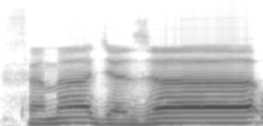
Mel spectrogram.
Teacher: فَمَا جَزَاءُ مَن يَفْعَلُ ذَلِكَ مِنكُمْ إِلَّا خِزْيٌ فِي الْحَيَاةِ الدُّنْيَا فَمَا جَزَاءُ یہاں آپ دیکھ رہے ہیں بڑی مد ہے تو آپ خوب کھینچ کر پڑھیں گے, اور جزا میں ذال نہیں ہے بلکہ زا ہے, سیٹی کے ساتھ پڑھی جائے گی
